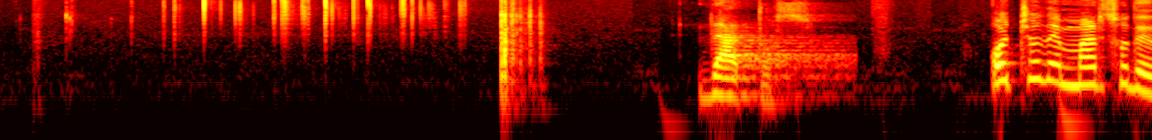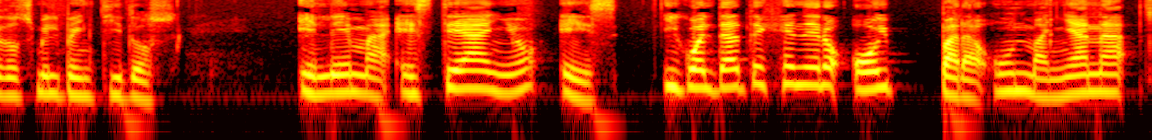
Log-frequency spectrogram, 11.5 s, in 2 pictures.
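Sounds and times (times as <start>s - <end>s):
dice rattling and landing: 0.1s - 2.8s
speech: 3.5s - 4.2s, 5.0s - 11.5s.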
